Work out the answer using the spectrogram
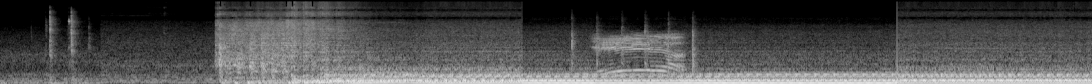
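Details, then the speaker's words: Turbo BMW E30 on E85, second start attempt after uploading a new fueling table: short crank, catches and settles into a smooth even idle, no misses or hunting; oil pressure good, idle holding. "So far, it's holding right where it should. We'll let it run for a minute. Oil pressure's good."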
